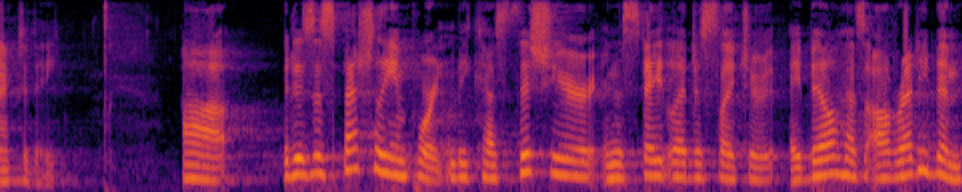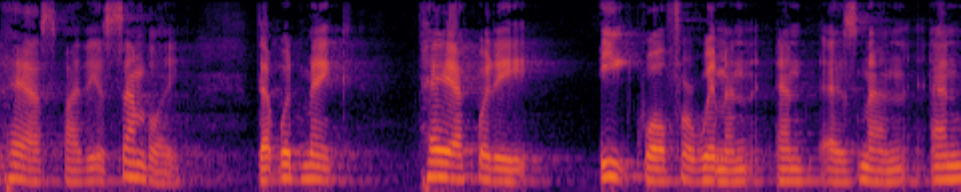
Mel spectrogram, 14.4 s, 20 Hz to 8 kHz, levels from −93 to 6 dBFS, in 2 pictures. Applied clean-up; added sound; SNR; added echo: none; none; none; none.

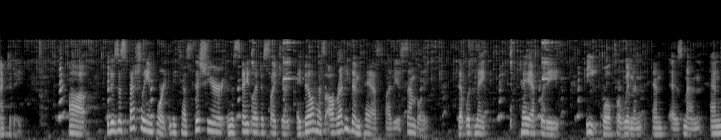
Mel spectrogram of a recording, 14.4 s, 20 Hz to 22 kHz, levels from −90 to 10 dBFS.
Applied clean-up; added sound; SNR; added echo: classical method log-MMSE.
